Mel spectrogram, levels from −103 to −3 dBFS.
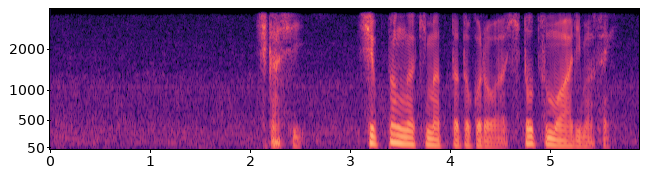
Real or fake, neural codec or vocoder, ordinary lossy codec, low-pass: real; none; none; 3.6 kHz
